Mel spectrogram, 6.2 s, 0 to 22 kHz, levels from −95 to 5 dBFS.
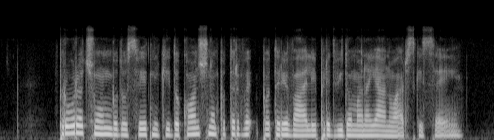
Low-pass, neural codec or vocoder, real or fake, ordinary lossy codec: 7.2 kHz; none; real; Opus, 16 kbps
